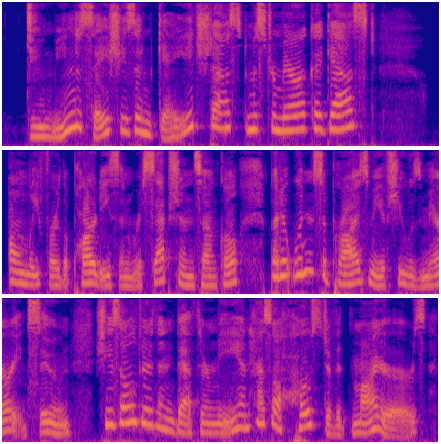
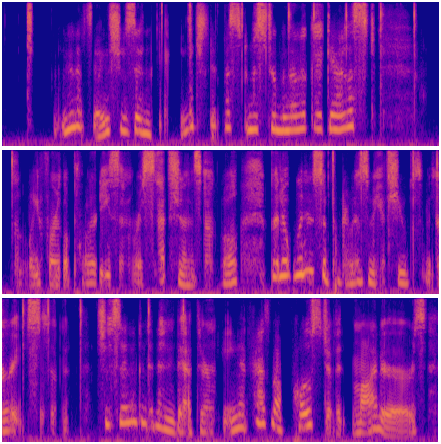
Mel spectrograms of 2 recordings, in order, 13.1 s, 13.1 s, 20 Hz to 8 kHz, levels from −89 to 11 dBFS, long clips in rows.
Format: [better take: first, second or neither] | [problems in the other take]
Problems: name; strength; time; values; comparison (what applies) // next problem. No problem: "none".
first | noise reduction (neural diffusion model UNIVERSE++)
